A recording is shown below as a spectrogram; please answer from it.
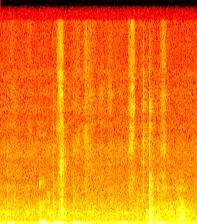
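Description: A computer mouse clicks several times at uneven intervals, each click soft, dry and close, in an otherwise quiet room with no talking.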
